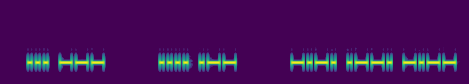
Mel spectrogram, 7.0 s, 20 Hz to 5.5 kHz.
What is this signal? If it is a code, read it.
Morse code, heard as a keyed tone, about 20 wpm, 700 Hz. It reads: SO HW CPY
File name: UK MASTER QSOs TRAINING / 20WPM / UK MASTER QSOs 0037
